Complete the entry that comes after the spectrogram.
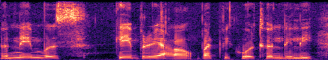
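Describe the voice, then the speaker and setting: A woman speaks with a Hungarian accent. Her pace is fairly slow. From Hungary. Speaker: Holocaust survivor. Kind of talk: oral history interview.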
